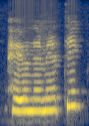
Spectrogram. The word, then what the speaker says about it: pneumatic: Uh, P is also silent in Pn at the beginning of a word. For the example, pneumatic, pneumonia.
